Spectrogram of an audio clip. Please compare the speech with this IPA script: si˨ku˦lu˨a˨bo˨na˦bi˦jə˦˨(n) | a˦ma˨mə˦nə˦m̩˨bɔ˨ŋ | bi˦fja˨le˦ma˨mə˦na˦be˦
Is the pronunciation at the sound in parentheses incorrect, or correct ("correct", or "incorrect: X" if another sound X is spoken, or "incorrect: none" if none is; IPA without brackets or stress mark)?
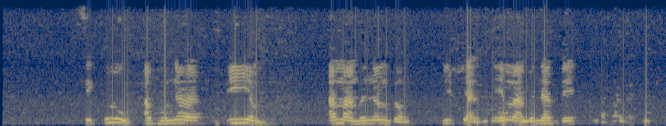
incorrect: m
